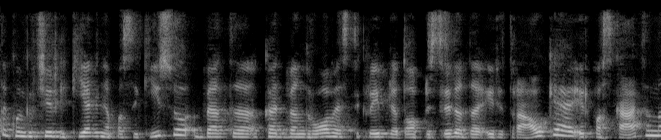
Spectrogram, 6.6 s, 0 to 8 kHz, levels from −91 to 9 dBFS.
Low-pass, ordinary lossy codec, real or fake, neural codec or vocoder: 7.2 kHz; AAC, 48 kbps; fake; codec, 16 kHz, 4 kbps, X-Codec, WavLM features, trained on Multilingual LibriSpeech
